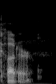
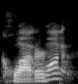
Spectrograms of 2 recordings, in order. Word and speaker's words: Qatar: And in my opinion, it should be pronounced Qatar. – Well, and so. Also kind of have a problem with. – Not quarter.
